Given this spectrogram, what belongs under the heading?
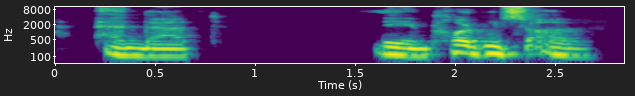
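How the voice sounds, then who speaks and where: Somewhat breathy and dark, mellow in tone, a man speaks at a medium pitch and a fairly slow pace. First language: Urdu. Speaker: university president and interviewer. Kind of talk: conversational dialogue. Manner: hesitant, with frequent fillers.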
